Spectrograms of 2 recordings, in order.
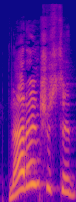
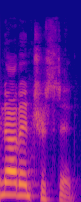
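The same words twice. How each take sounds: First: It is said in a passive-aggressive tone. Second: It is said in a plain, neutral tone.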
